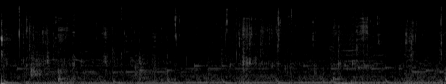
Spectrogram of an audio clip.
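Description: Faint chewing and sipping of boba milk tea, tapioca pearls drawn up through a wide straw and chewed, with small scattered clicks over quiet background music.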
